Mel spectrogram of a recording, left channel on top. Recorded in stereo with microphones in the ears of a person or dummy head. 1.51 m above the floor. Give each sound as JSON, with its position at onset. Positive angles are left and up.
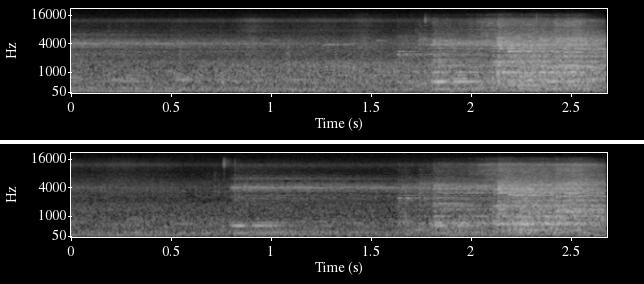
{"t": 1.6, "sound": "dishes clattering", "side_deg": 70, "distance_m": 3.0}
